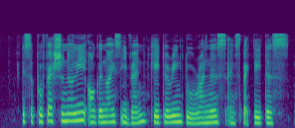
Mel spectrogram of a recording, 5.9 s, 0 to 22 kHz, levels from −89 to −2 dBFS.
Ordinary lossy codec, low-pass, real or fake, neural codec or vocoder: none; 7.2 kHz; real; none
